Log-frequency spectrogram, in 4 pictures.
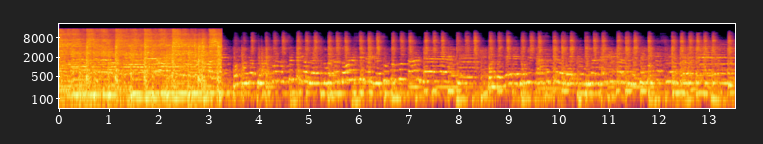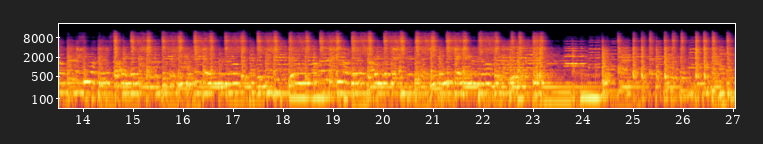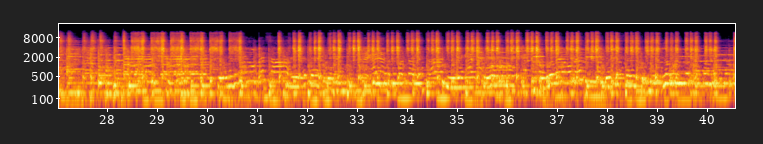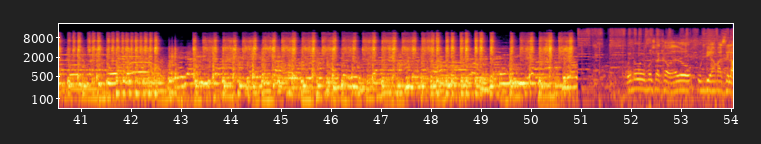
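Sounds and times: scraper rhythm: 0.0s - 3.3s, 50.6s - 54.0s
accordion melody: 0.0s - 3.6s, 5.5s - 54.0s
drums: 0.0s - 23.5s, 24.3s - 54.0s
live band playing: 0.0s - 54.0s.

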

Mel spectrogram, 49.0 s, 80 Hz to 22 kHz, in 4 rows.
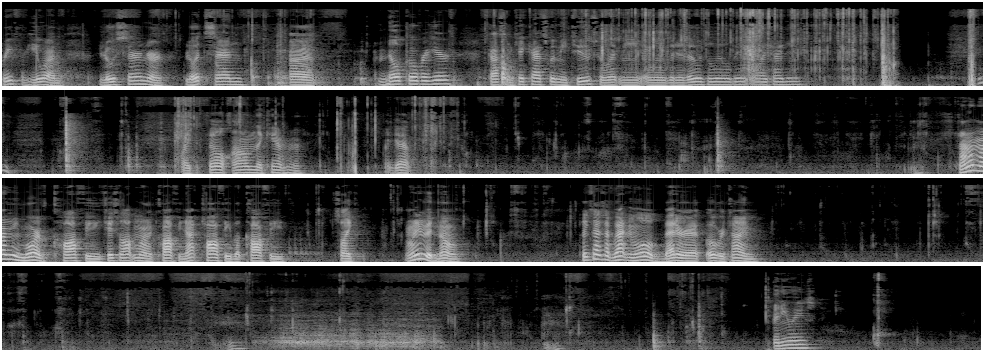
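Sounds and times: chewing crunchy wafer bar: 6.8s - 11.0s, 13.6s - 24.2s, 34.1s - 38.7s.

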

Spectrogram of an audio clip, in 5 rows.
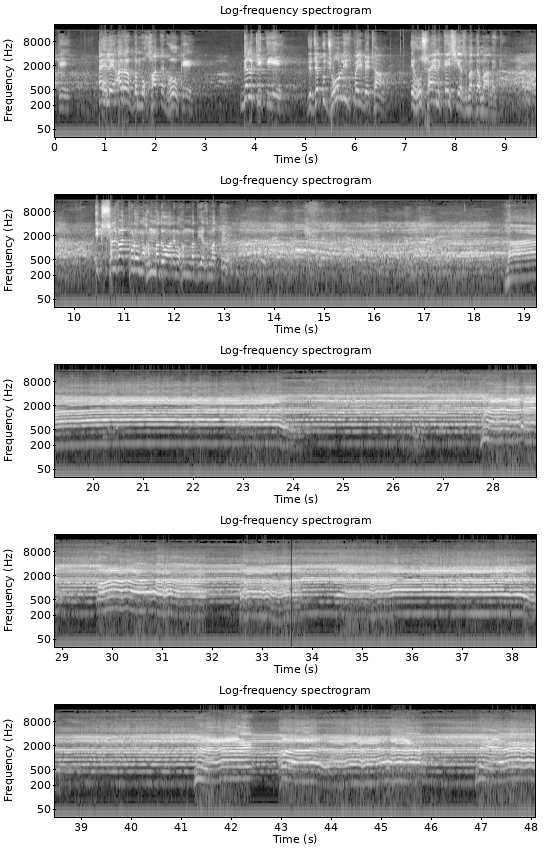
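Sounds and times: man chanting through a microphone: 0.0s - 9.1s, 18.2s - 48.0s.

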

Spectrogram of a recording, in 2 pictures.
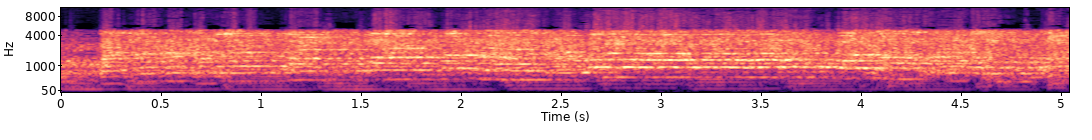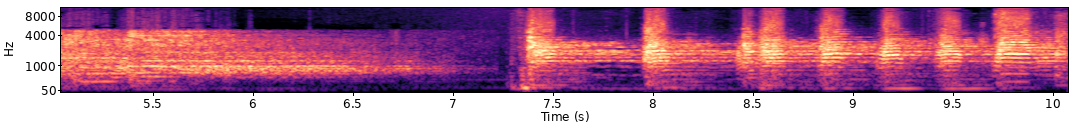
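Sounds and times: upbeat track with strong hits: 2.5s - 9.4s.

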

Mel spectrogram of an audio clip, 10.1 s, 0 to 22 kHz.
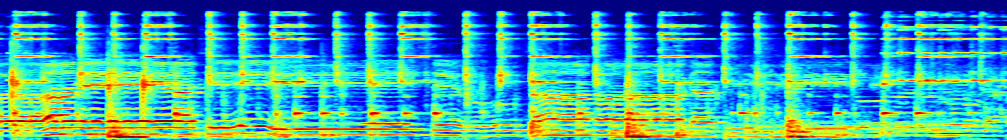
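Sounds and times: small hand cymbals ringing: 0.0s - 10.0s
voices singing devotional chant: 0.0s - 10.0s.

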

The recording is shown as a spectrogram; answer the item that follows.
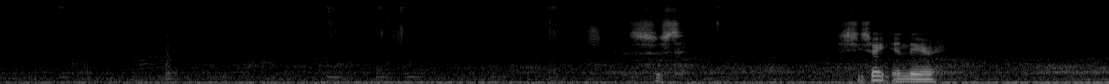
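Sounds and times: honeybees humming: 0.0s - 8.7s.

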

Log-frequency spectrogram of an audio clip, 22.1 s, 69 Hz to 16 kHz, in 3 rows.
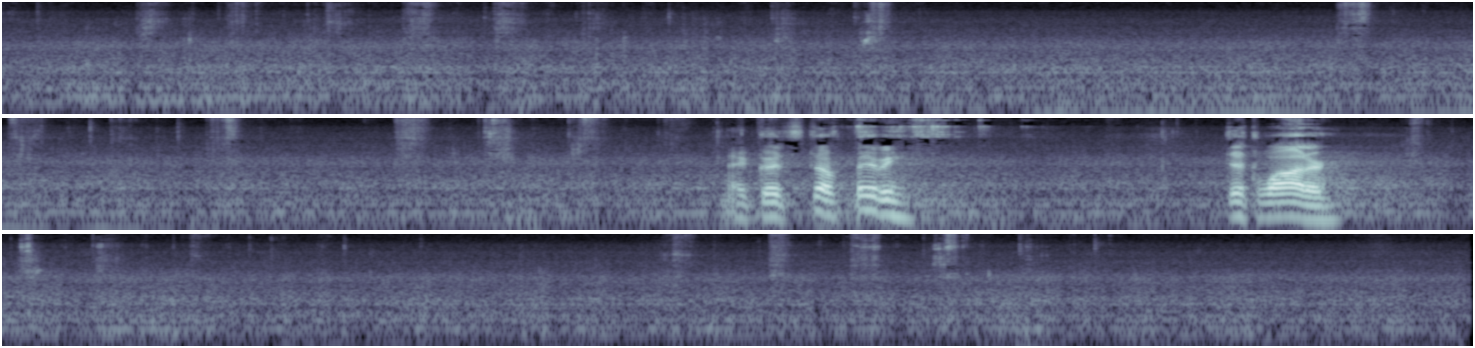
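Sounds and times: dog licking and lapping water: 0.6s - 4.5s.

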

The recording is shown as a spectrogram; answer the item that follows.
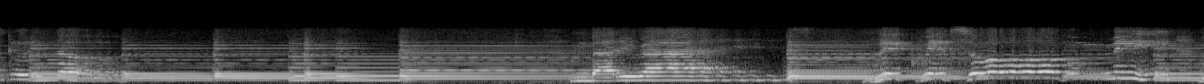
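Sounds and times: man singing: 0.0s - 1.6s, 5.7s - 12.0s
electronic keyboard playing chords: 0.0s - 12.0s.

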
